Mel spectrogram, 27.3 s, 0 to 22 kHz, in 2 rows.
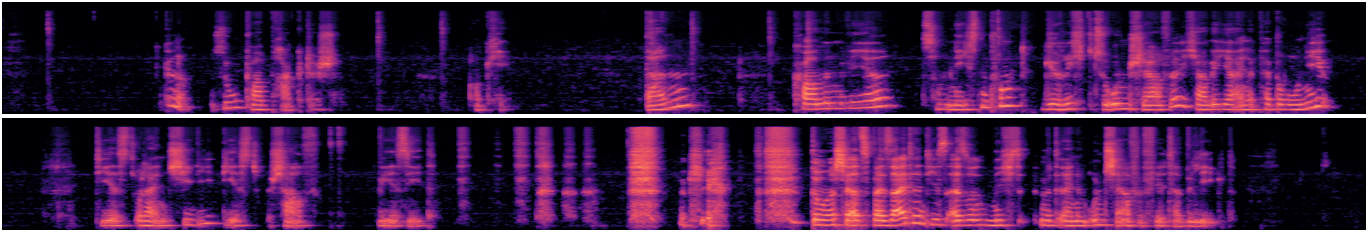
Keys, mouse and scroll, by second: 0.4 click, 0.8 middle click, 1.0 click, 1.2 click, 1.4 click, 2.3 middle click, 2.7-3.9 drag, 4.5-6.6 drag, 6.8 click, 8.0-10.1 drag, 16.8 click, 19.9 click, 21.3-22.6 drag.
